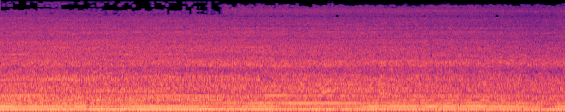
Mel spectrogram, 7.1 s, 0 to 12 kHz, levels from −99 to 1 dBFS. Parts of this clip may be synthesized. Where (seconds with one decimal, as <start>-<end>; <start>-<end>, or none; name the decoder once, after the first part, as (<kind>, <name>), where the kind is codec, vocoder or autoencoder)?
0.8-1.6 (vocoder, Vocos); 2.5-3.3; 4.6-6.1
